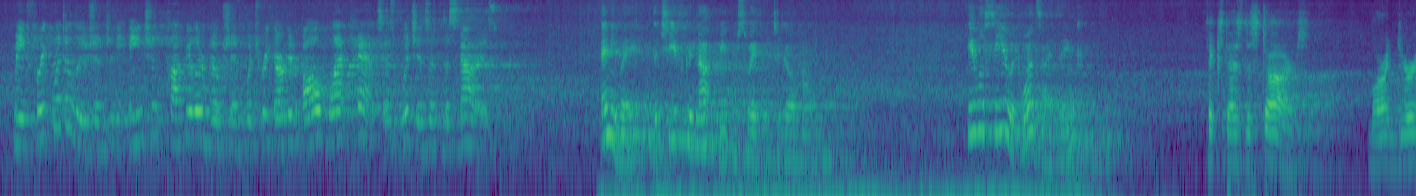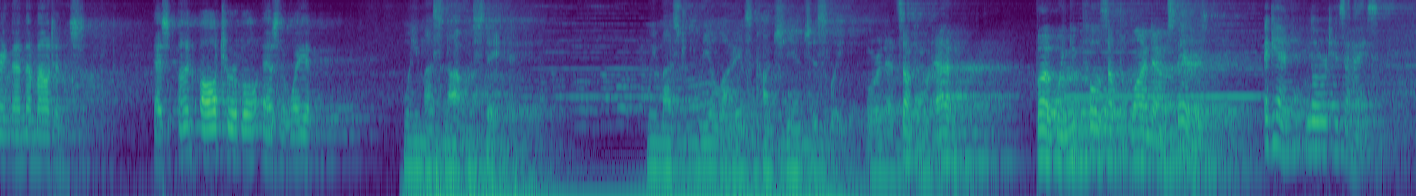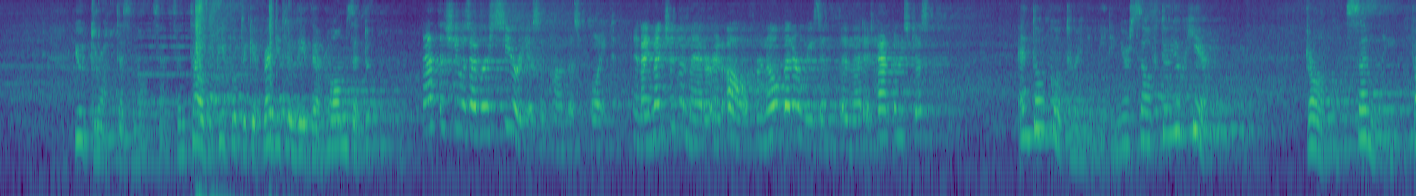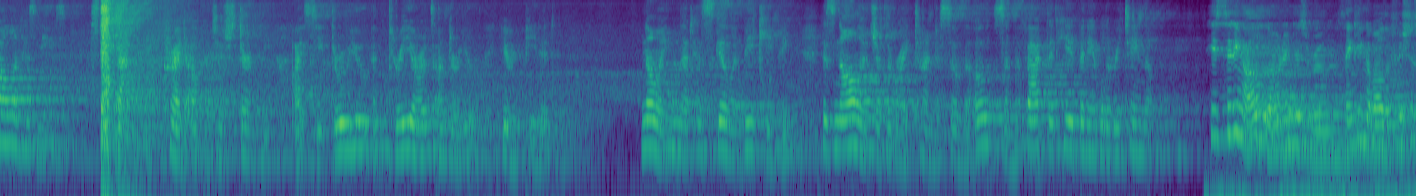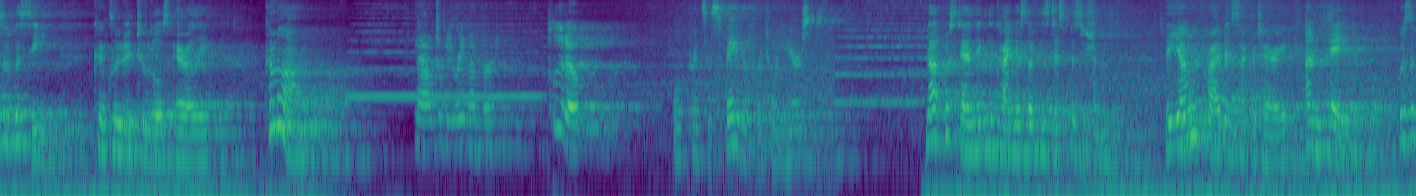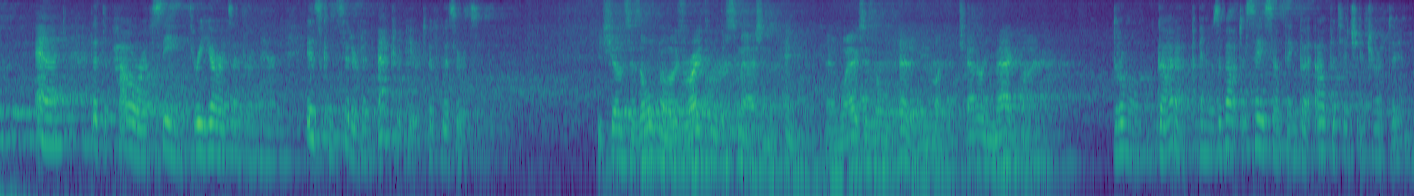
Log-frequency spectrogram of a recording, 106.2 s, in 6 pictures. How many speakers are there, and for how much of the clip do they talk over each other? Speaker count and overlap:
6, no overlap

